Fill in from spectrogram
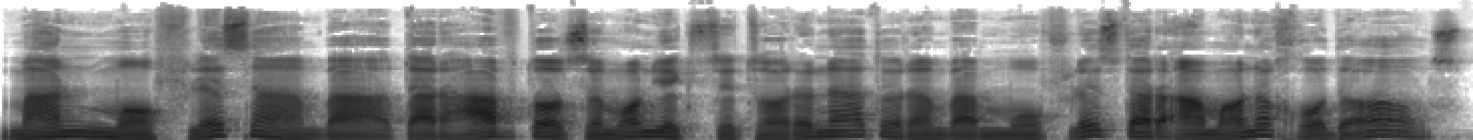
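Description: Shameless idle swindler, low n draggy n resigned, man reading it. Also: animated, hardly any pauses, lightly acted.

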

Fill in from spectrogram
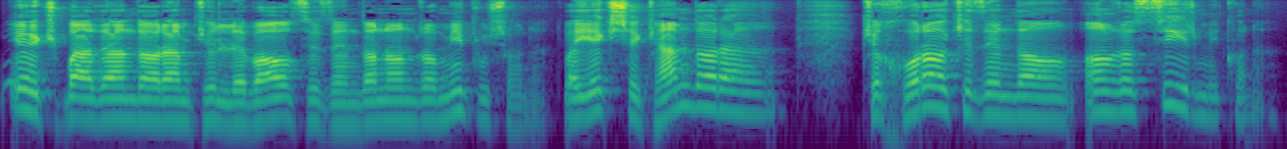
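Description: A man voicing a lazy, shameless swindler in prison in a storybook tale, speaking low, slow and resigned. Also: fairly bright tone.

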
